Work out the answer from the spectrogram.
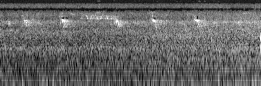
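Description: Birds chirping in short calls about once a second over a steady low outdoor rumble.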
